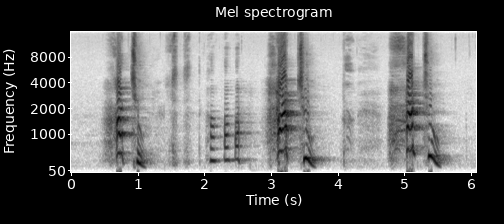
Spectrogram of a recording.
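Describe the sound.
Three loud, drawn-out sneezes, each bigger than the one before, each a rising wind-up snapping into a sharp burst, spaced a couple of seconds apart with softer breathy sounds between; they sound theatrically performed by a voice.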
